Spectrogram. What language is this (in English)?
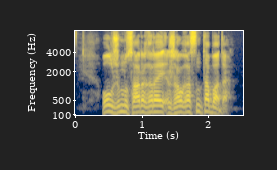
Kazakh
